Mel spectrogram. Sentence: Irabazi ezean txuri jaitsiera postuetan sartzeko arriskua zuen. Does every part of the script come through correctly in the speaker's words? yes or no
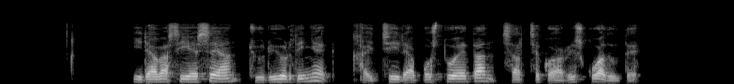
no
